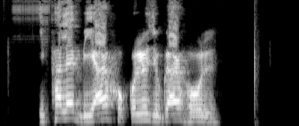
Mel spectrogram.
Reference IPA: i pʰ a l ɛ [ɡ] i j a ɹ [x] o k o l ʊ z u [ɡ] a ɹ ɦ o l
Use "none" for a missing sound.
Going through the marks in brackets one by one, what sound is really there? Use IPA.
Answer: b, x, ɡ

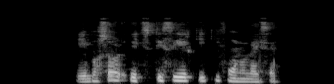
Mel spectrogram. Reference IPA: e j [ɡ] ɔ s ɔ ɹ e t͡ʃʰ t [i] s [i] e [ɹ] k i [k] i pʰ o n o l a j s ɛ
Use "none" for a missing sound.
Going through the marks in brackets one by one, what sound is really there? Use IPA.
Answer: b, i, i, ɹ, k

